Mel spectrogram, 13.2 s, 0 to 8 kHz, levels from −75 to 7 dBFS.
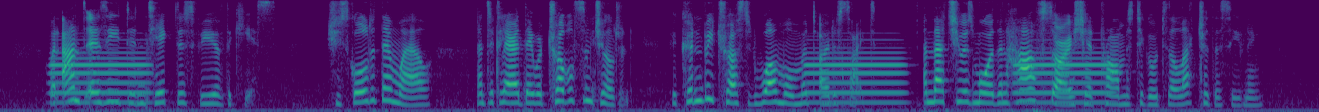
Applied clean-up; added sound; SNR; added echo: none; Wind instrument, woodwind instrument; 3 dB; none.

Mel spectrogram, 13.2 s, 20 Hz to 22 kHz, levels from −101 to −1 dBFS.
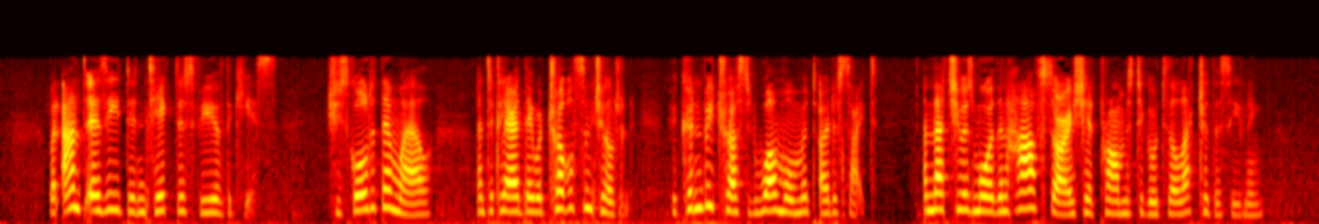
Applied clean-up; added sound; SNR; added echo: neural mask model Resemble Enhance denoiser.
